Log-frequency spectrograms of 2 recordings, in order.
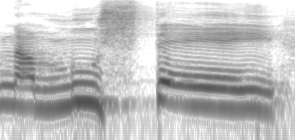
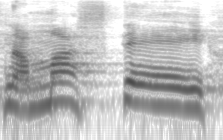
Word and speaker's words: Namaste: coming on like dude it's not Nam it's Namaste who messes up Namaste says Nam but to those Indians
